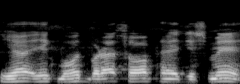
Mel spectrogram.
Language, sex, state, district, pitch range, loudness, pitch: Hindi, male, Bihar, Jamui, 130-140 Hz, -16 LUFS, 135 Hz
